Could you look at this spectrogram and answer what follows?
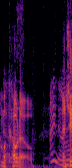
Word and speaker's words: Makoto: She pronounces words wrong too, though. I know. She says Makoto, not Makoto.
